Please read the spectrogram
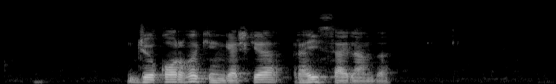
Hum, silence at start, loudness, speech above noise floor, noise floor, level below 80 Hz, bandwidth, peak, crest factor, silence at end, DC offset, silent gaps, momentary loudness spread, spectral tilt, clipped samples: none; 1.3 s; -25 LUFS; 44 dB; -69 dBFS; -50 dBFS; 11 kHz; -8 dBFS; 20 dB; 1.65 s; under 0.1%; none; 13 LU; -7.5 dB/octave; under 0.1%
